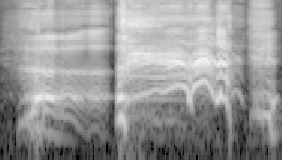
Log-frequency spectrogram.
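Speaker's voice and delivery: sharp high gasp of fright; shocked gasp. Retold or imitated. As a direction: gasp like a terrified player. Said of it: "And you're like".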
